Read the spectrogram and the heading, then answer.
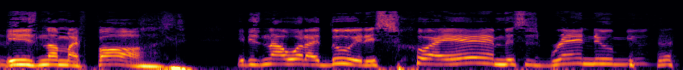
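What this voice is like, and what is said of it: Put-on unidentified accent. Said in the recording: “What accent is that? ... Is it one you do around the house a lot ... you just take on, different characters”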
